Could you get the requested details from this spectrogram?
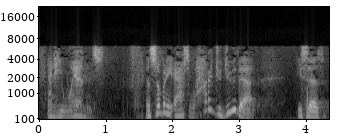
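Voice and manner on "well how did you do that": high-pitched astonished questioner; amazed question. Acted. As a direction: ask it in wonder, voice pitched up. Voices someone amazed at the winner.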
